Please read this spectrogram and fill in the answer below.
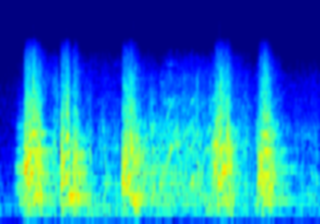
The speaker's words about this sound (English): Well, aren't you nice, big doggy? What are you doing on this ship?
